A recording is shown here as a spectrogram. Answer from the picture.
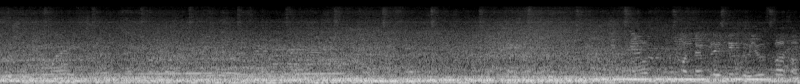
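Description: Ducati V4 S superbike engine on onboard track footage, heard through a TV's speakers, its pitch rising steadily over the first few seconds as the bike accelerates. People talk in the background.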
